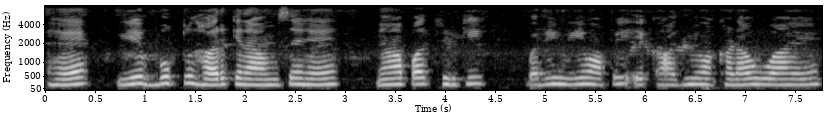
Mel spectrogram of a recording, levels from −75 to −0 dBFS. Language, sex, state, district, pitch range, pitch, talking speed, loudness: Hindi, female, Rajasthan, Jaipur, 200-225 Hz, 215 Hz, 170 wpm, -19 LUFS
